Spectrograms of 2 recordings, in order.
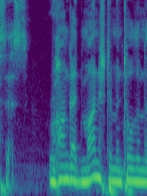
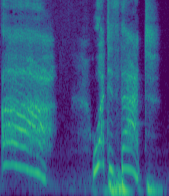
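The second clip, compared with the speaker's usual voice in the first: very high, very slow, furious angry scream; 12 semitones higher than usual. Reading a creation myth, a brother drenched by water: screaming in anger. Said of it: "He screamed in anger".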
